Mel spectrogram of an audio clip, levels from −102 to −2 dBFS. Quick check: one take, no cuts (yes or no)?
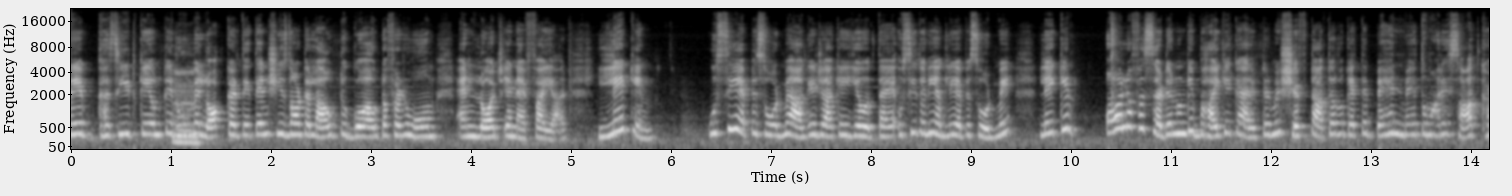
yes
